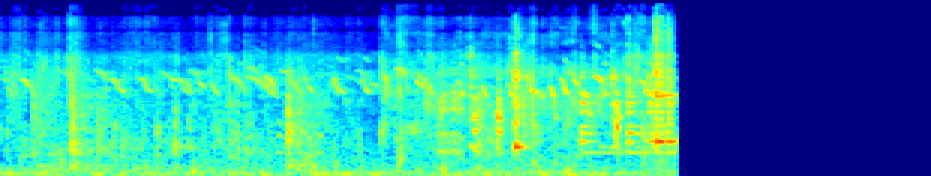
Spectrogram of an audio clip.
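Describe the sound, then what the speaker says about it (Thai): Farm chickens clucking at close range, with short bird calls and light yard noise over a few seconds before the sound cuts off abruptly. "จะมีไก่นี่ไก่"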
